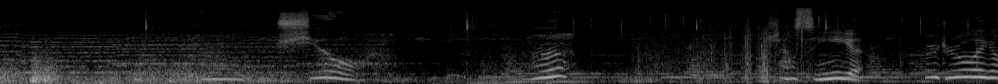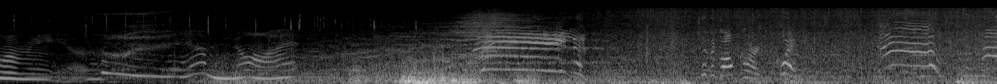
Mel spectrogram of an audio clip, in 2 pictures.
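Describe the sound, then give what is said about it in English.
A steady wash of rain with a heavy rumble of thunder swelling midway, all mixed beneath animated voices talking and bright musical tones. “a lightning flash illuminating their scared faces. Oh, hope the puppies are okay. I'm not too scared by the storm.”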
